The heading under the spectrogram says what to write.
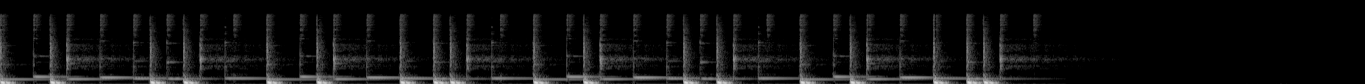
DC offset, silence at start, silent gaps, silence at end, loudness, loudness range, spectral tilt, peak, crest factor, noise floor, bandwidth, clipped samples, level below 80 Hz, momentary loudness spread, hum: under 0.1%; 0 s; none; 3.3 s; -25 LUFS; 3 LU; -6.5 dB/octave; -8 dBFS; 16 dB; -85 dBFS; 11.5 kHz; under 0.1%; -26 dBFS; 16 LU; none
